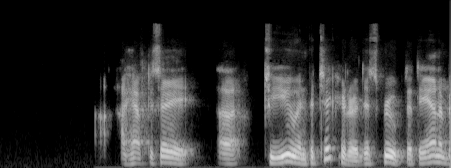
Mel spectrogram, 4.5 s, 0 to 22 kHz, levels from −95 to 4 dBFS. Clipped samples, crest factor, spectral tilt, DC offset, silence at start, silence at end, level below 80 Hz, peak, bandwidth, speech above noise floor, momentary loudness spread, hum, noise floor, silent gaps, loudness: under 0.1%; 16 dB; -5 dB/octave; under 0.1%; 1 s; 0 s; -68 dBFS; -4 dBFS; 12.5 kHz; 62 dB; 12 LU; none; -82 dBFS; none; -20 LUFS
